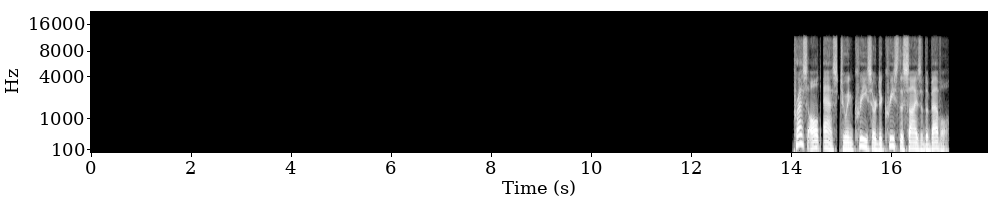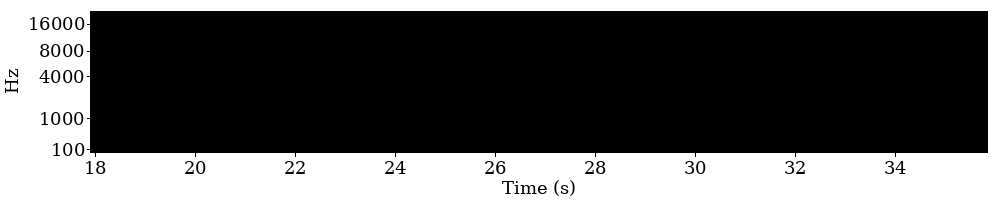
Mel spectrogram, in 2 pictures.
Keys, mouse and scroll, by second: 0.5 Tab, 0.9 middle click, 1.6 middle click, 1.7 shift+z, 2.1 middle click, 2.8 middle click, 2.9 middle click, 3.3 middle click, 3.9 middle click, 4.3 middle click, 4.6 middle click, 5.2 Tab, 6.0 click, 6.7 g, 8.5 Tab, 8.9 middle click, 10.9 middle click, 11.1 middle click, 12.0-12.6 scroll down 2, 12.4 middle click, 13.1 Tab, 14.3 click, 15.1 alt+s, 20.3 click, 21.1 alt+s, 22.6 KP_1, 24.0 alt+s, 26.4 click, 26.9 alt+s, 29.1 Tab, 30.1 scroll up 2, 30.3 Tab, 32.0 click, 32.5 shift+click, 33.0 r, 34.6 click, 35.2 shift+click, 35.6 r.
